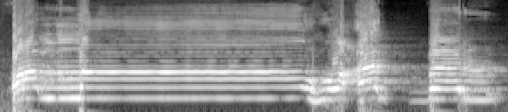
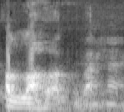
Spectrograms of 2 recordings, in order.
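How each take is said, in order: First: It is said slowly, with the sounds drawn out. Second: It is said quickly and cut short.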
